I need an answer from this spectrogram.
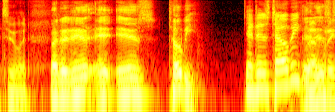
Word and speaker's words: Tobe: But it says it's pronounced That like sounds Toby.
